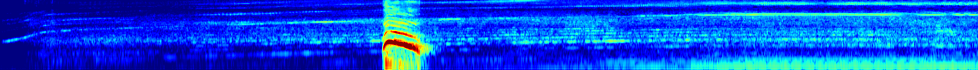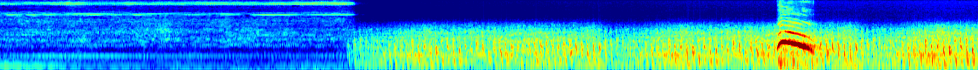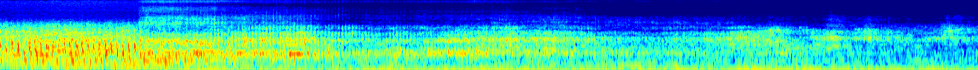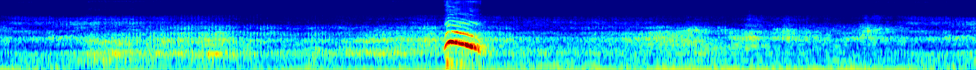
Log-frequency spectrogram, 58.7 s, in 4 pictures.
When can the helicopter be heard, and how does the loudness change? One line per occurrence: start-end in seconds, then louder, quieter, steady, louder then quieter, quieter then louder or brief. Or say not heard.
0.0-58.6 louder then quieter.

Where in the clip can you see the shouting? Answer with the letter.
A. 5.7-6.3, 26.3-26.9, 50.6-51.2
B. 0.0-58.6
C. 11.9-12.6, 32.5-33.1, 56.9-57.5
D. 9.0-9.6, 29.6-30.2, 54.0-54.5
A.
